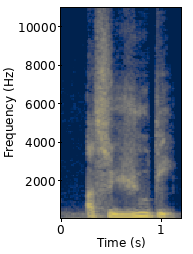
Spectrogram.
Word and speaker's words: السیوطی: باتیں قابل غور ہیں۔ پہلی بات تو یہ ہے کہ اکثر الف چھوڑ جاتے ہیں، سیوطی کے علامہ جلال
